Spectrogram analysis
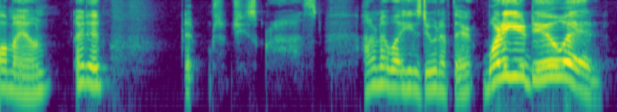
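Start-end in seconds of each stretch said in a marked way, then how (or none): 1.8-3.2 whispered exasperation. Real, not acted. Reacting to son upstairs. 4.8-6.0 loud, higher yell upstairs; mother yelling up the stairs at son; calling out. Real, not acted.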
